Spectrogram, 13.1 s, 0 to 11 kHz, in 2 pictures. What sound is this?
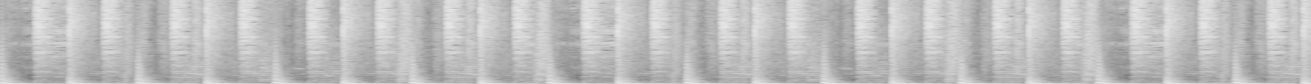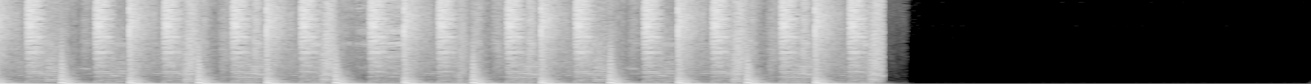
Tekno Loop 1
175 BPM, made with Caustic 3.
